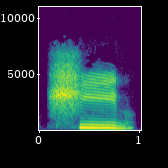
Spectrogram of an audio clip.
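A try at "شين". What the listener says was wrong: शीन, थोड़ा सा और खींचिए, लाम तो ठीक है,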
